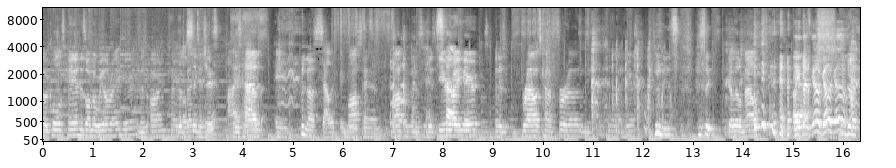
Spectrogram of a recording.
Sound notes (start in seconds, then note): 6.6 giggling; 10.9 all giggling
